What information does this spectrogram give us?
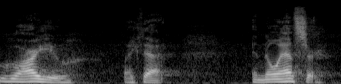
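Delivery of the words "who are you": put-on, trembling, quivering, terrified voice. Retelling a frightening encounter in the dark, reenacting a quivering, terrified voice. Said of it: "my voice was quivering".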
